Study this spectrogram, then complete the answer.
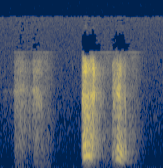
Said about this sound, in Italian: Vediamo di capire, scusate questa tosse che ogni tanto mi prende, scusate, vediamo di capire com'è attualmente la situazione in Nigeria.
